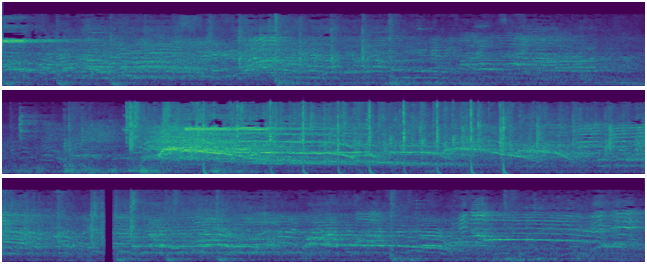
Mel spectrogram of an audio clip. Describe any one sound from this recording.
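A volleyball is hit with sharp smacks.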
